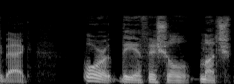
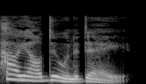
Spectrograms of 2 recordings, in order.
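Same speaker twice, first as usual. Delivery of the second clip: very high, big, booming Mississippi Southern drawl; 9 semitones higher, 5 dB louder than usual. Describing a waitress from Mississippi greeting French customers: imitating Savannah's Southern drawl. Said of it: "a deep southern drawl, she'd startle French customers".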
